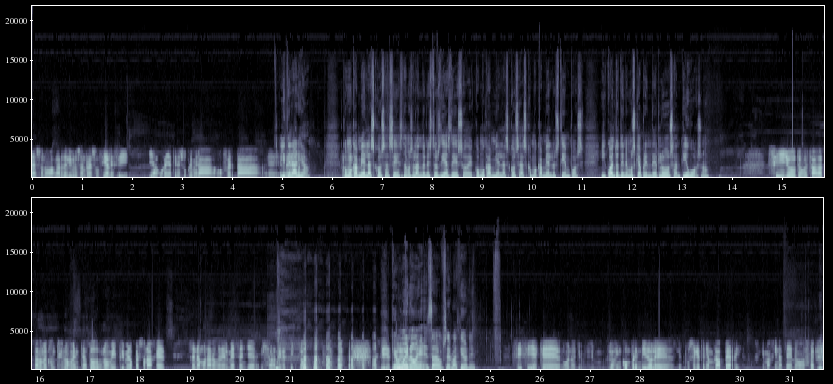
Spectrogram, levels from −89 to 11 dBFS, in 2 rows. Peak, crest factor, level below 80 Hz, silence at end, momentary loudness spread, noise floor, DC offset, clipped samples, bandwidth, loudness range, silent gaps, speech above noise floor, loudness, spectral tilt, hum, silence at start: 0 dBFS; 18 dB; -52 dBFS; 0 s; 12 LU; -46 dBFS; under 0.1%; under 0.1%; 16.5 kHz; 6 LU; none; 27 dB; -19 LUFS; -5 dB/octave; none; 0 s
